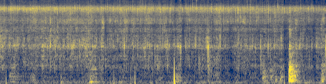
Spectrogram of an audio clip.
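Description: Shallots sizzling in hot coconut oil in a pan, a steady close frying crackle with occasional sharper pops, heard alone without talk.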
